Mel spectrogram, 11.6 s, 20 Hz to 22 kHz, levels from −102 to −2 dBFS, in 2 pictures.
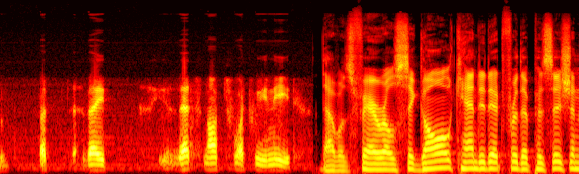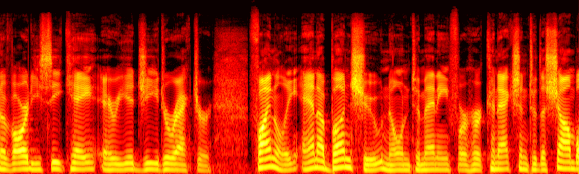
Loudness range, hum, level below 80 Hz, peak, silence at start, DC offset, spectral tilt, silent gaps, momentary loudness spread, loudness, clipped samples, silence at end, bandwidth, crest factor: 2 LU; none; -64 dBFS; -2 dBFS; 0 s; under 0.1%; -4.5 dB/octave; none; 9 LU; -25 LUFS; under 0.1%; 0 s; 16.5 kHz; 22 dB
